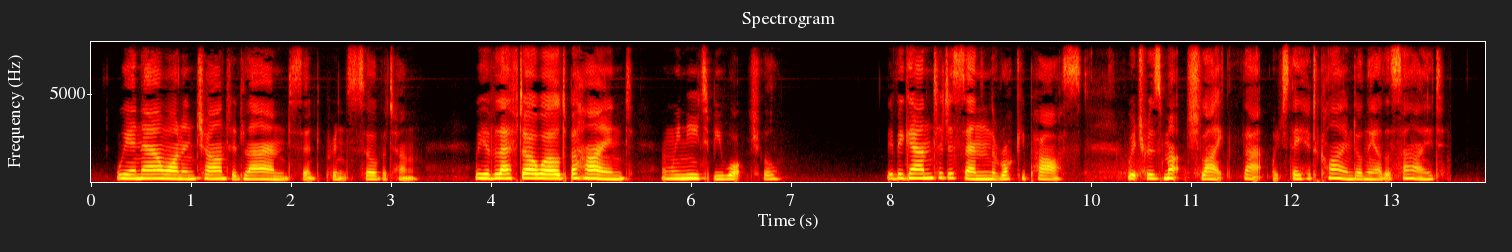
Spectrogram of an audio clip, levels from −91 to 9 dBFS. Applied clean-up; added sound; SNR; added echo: none; none; none; none.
